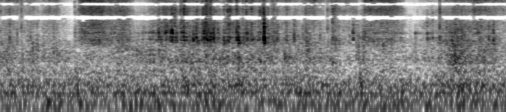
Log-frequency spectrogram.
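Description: Soft, powdery gym chalk squeezed and crumbled between bare hands: a hissing, crunchy crumble that comes in waves as the fists close and open, with a few sharp crackles, the loudest about three seconds in.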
